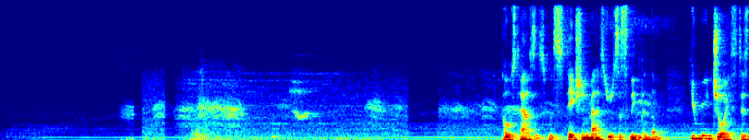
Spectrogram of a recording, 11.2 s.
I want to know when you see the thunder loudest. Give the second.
3 s.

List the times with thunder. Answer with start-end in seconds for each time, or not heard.
2.8-4.2.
